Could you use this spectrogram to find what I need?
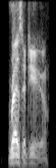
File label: "residue", British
